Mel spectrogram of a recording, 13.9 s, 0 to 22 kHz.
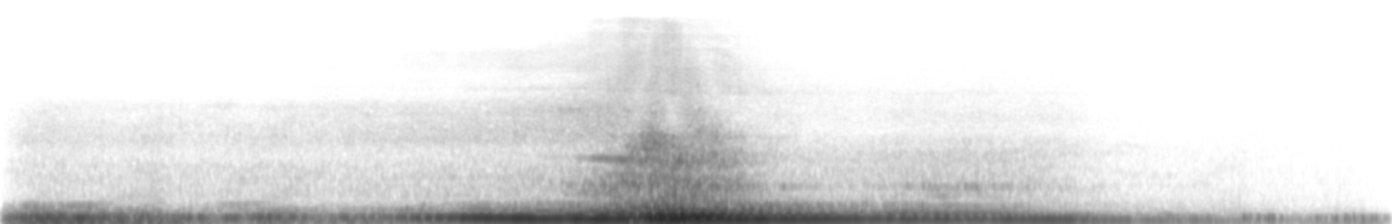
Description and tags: Single Motorcycle Passby
A stereo field-recording of one motorcycle passing by on a tight bend on a narrow country road. Zoom H2 front on-board mics.
motorbike, motorcycle, stereo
